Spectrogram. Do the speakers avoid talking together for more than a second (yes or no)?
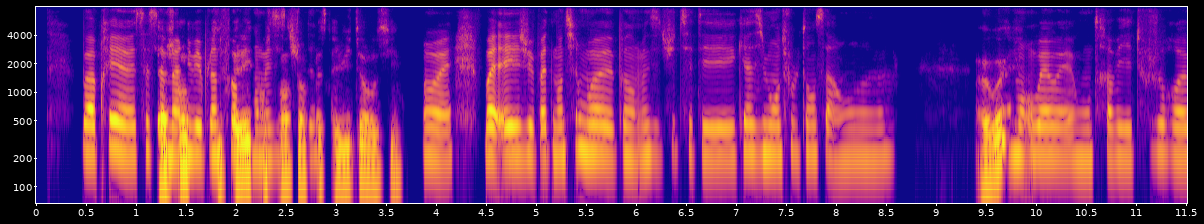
no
